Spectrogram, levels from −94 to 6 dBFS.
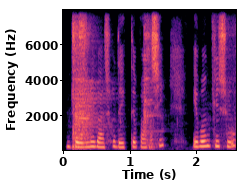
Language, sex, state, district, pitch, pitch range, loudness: Bengali, female, West Bengal, Jalpaiguri, 265 Hz, 245-285 Hz, -19 LUFS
